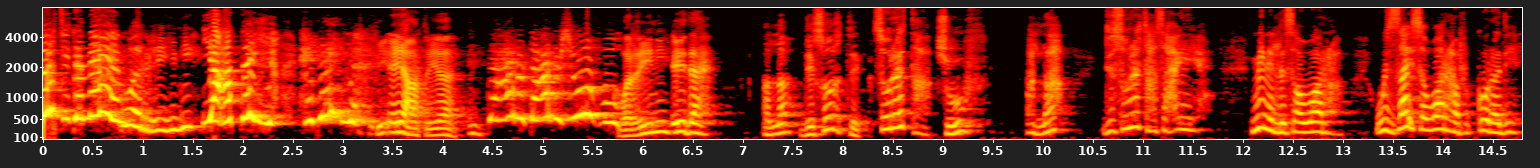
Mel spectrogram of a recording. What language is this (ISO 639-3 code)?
ara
